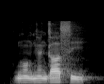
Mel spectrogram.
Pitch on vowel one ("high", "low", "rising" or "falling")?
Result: low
